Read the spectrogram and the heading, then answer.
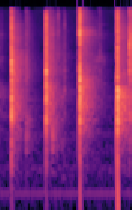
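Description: Four sharp, bright hand claps at a slow, steady pace, each one snapping out cleanly and fading quickly, with no voices and only a faint low hum underneath.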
